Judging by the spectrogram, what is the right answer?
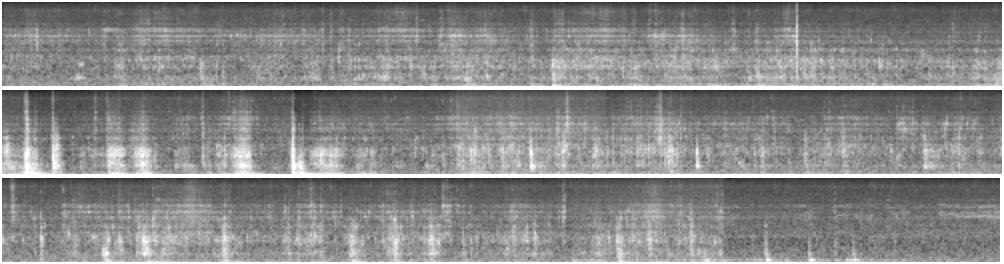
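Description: Kayak being paddled with a double-bladed paddle: irregular stroke splashes and water movement at the hull, with knocks and thumps throughout and a cluster of heavier thumps about ten to thirteen seconds in.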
